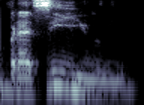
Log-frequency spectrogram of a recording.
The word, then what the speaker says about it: Brasil: Algo así como Brasil, Brasil, Brasil, un poquito prolongado.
